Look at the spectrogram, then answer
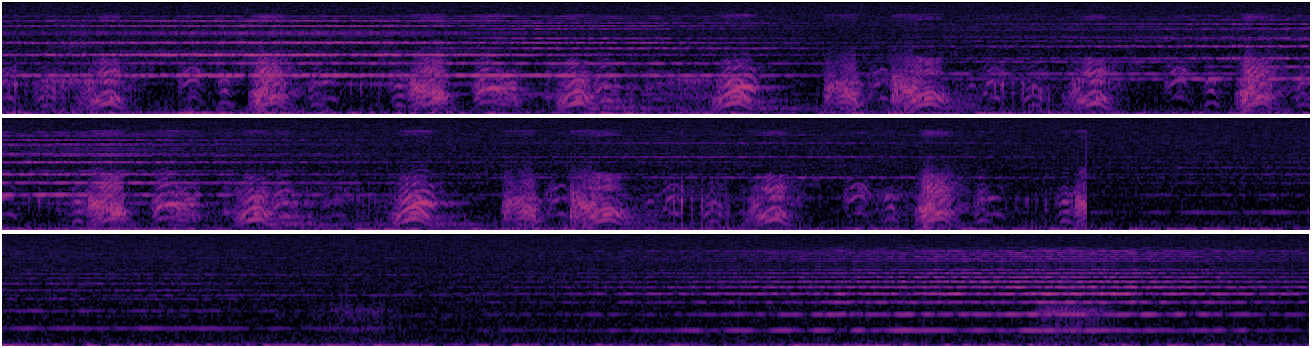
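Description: Several dogs bark in a rapid, loud volley in the Broken Sword: The Shadows of the Templars video game, then fall silent, leaving a steady low hum with faint tones.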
